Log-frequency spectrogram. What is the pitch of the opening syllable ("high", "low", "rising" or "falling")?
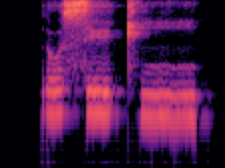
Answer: high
